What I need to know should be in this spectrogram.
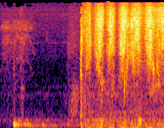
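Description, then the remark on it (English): A soft low thump as liquid hand sanitizer is pumped from a little pump bottle in a studio, then hands rub together briskly, a rhythmic, breathy swishing that repeats steadily for about a second. No one speaks. “I got a little pump bottle of liquid hand sanitizer.”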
